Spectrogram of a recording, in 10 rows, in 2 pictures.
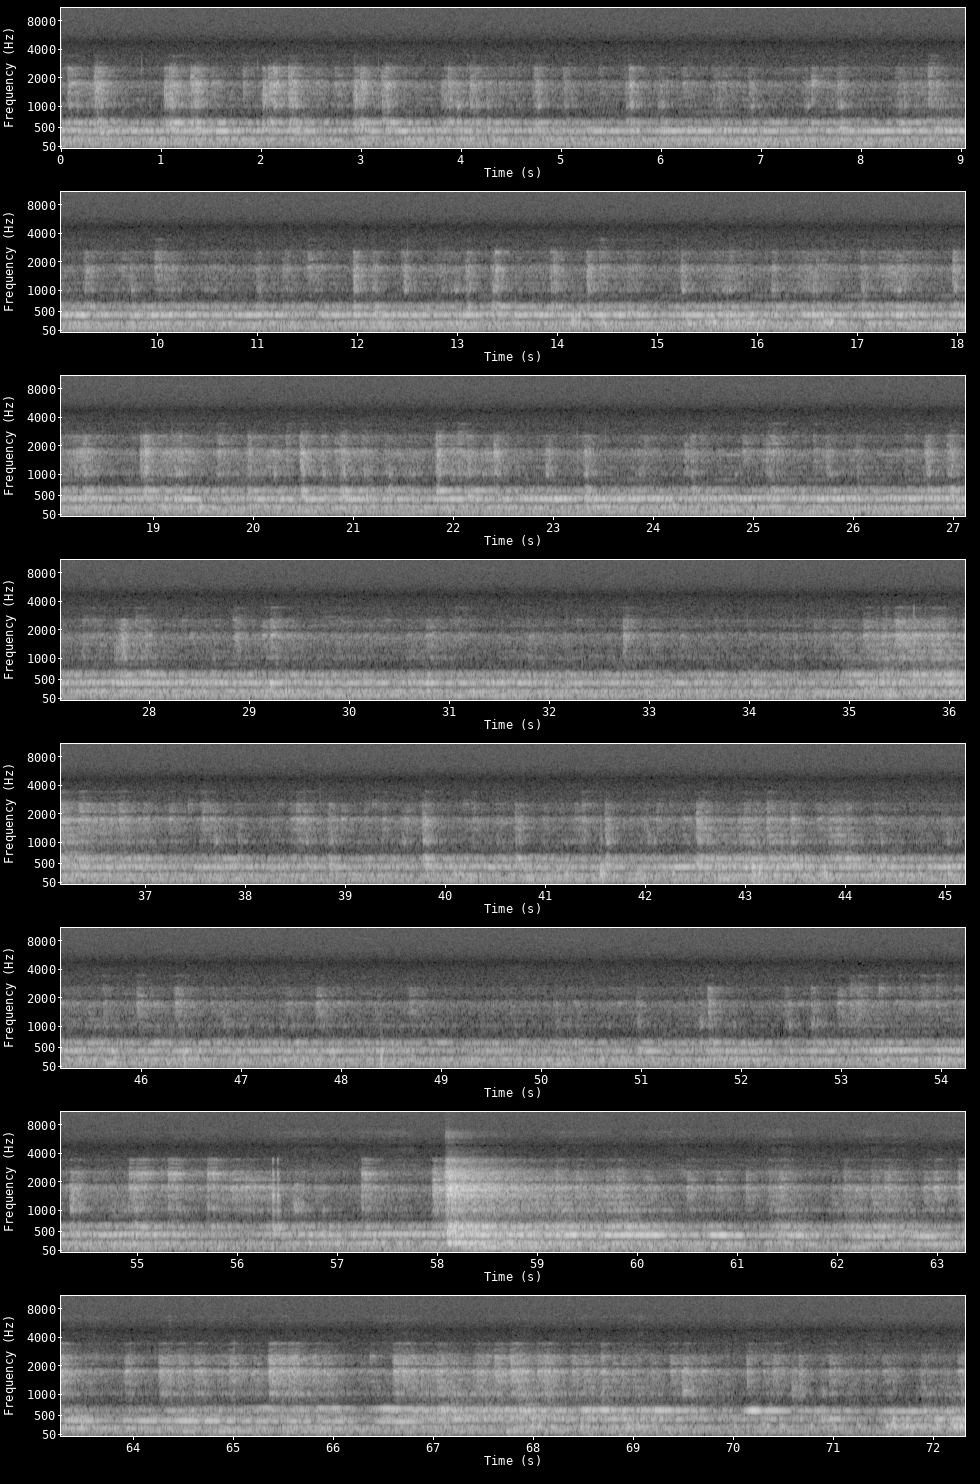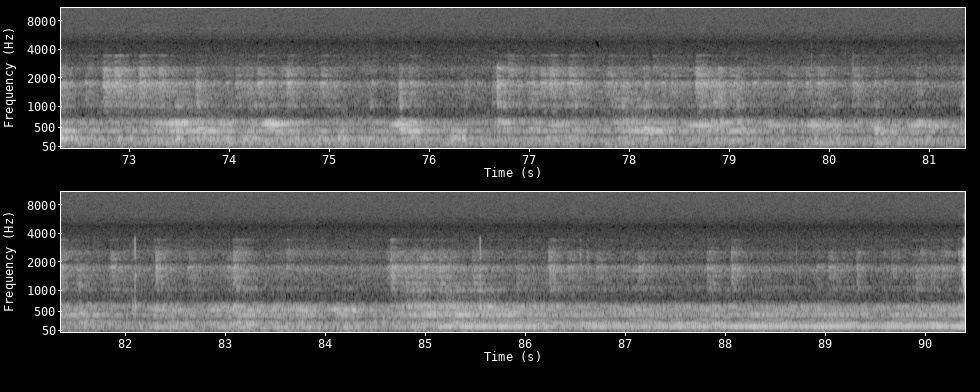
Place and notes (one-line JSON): {"title": "Grevenbroich, Germany - Green Rotation: the mechanics and musicality of a wind generator", "date": "2012-11-02 16:13:00", "description": "Recorded with a contact microphone this is the sound inside the metal tower of the wind generator. The wind is strong and the propeller at the top turns quite fast.", "latitude": "51.06", "longitude": "6.61", "altitude": "156", "timezone": "Europe/Berlin"}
